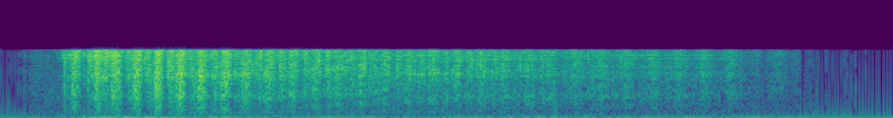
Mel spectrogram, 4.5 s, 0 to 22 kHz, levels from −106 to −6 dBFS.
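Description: At 0.42 s and again around 2.77 to 2.81 s there's short concealed packet loss: roughly 20 ms of audio arrived too late, so the receiver extended the preceding sound to cover it, heard as a brief smear or wobble over band-limited audio that stops at 4 kHz.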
